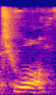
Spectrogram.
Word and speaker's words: tulle: See, I was calling that tulle. Cool. Yeah, tulle is like net. It was netting, yeah. I just saying it wrong. That's TULLE.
